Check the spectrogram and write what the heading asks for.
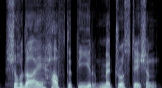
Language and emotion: Urdu, neutral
